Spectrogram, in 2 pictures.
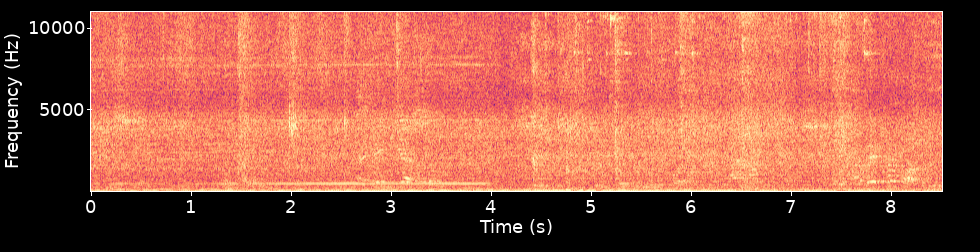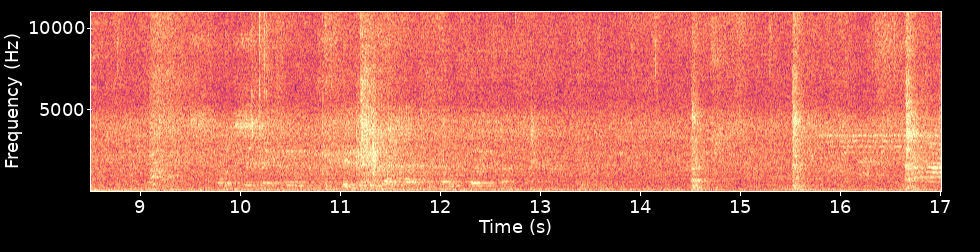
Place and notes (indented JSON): {
  "title": "恆春公有市場, Hengchun Township - Public retail market",
  "date": "2018-04-02 16:10:00",
  "description": "In the Public retail market, traffic sound",
  "latitude": "22.00",
  "longitude": "120.75",
  "altitude": "23",
  "timezone": "Asia/Taipei"
}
